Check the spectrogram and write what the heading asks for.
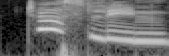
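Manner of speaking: name called out high and loud with joy; young woman delighted to hear Jocelyn on the phone, calling his name out high and loud; joyful cry. A narrator's reading. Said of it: "gridò lei con gioia".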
